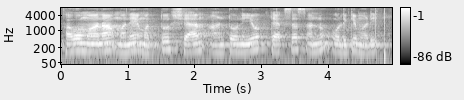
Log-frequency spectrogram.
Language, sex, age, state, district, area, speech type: Kannada, male, 18-30, Karnataka, Chitradurga, rural, read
